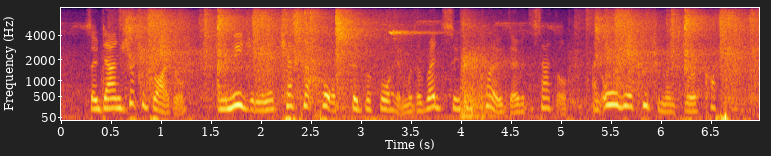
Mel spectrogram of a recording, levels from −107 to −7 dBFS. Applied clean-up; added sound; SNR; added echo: none; Crushing; 4 dB; none.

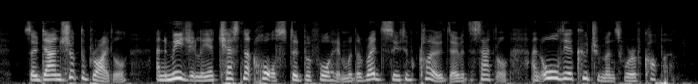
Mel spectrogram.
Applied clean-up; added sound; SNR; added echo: none; none; none; none.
